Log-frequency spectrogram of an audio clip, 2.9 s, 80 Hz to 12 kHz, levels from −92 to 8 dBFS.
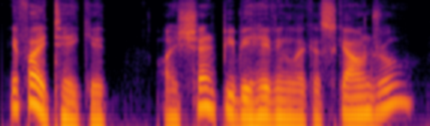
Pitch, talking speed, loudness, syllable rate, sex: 135 Hz, 230 wpm, -20 LUFS, 5.9 syllables/s, male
